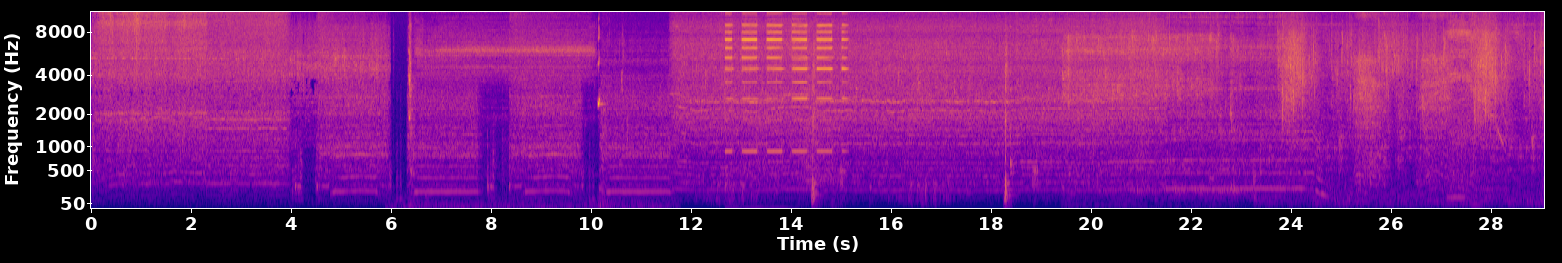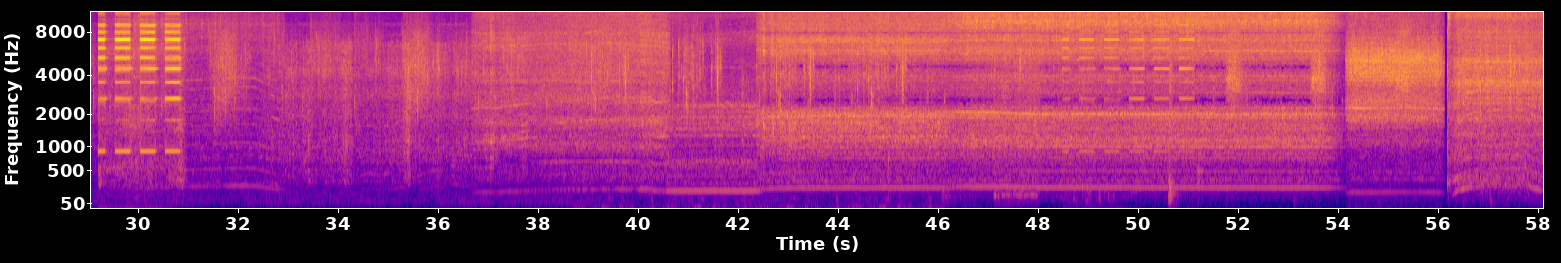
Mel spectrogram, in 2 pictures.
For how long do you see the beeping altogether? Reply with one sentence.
You can hear the beeping for 7 seconds altogether.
